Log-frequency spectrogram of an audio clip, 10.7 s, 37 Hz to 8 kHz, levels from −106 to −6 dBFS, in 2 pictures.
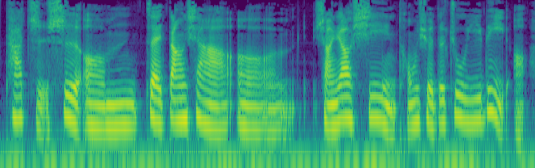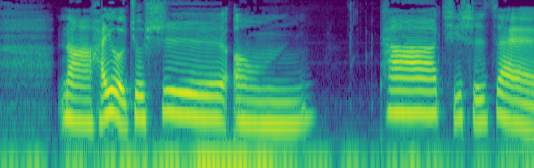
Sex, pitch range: female, 145-195 Hz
